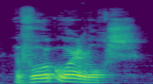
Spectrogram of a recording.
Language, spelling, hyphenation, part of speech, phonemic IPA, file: Dutch, vooroorlogs, voor‧oor‧logs, adjective, /voːrˈoːrlɔxs/, Nl-vooroorlogs.ogg
- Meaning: which is built, made or existed before World War II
